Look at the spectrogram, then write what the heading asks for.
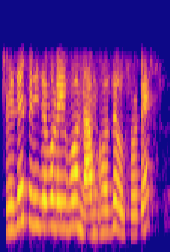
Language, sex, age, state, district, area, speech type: Assamese, female, 30-45, Assam, Tinsukia, urban, conversation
